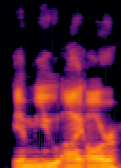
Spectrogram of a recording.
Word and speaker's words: Muir: I never did before I started researching this, but kind of John Muir, M U I R, not 100% how to pronounce that, Muir, I think.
